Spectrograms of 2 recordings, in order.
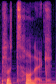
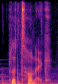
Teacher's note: Platonic with a schwah in the first syllable and the stress on the second.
